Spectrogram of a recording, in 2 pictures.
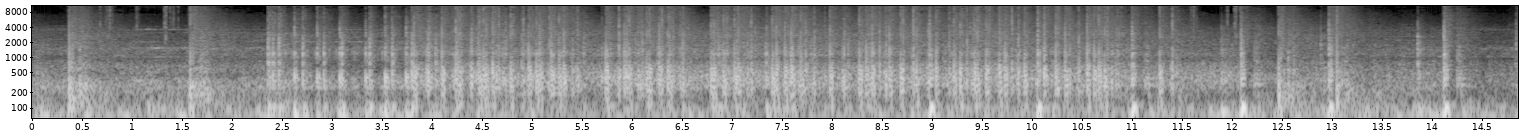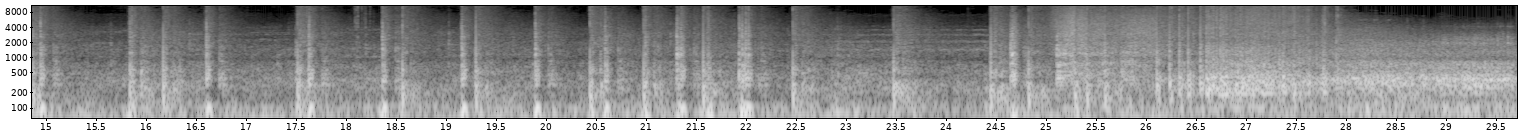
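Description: Aerial fireworks shells bursting in quick, irregular succession, a dense string of sharp bangs. About 25 seconds in, a louder, continuous crackling takes over as a finale of crackling stars fills the sky, and it stops suddenly shortly before the end.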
